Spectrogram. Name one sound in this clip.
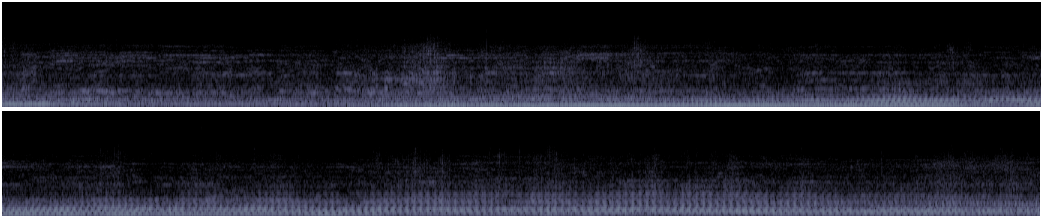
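A small propeller plane drones overhead, its engine pitch shifting as it turns.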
